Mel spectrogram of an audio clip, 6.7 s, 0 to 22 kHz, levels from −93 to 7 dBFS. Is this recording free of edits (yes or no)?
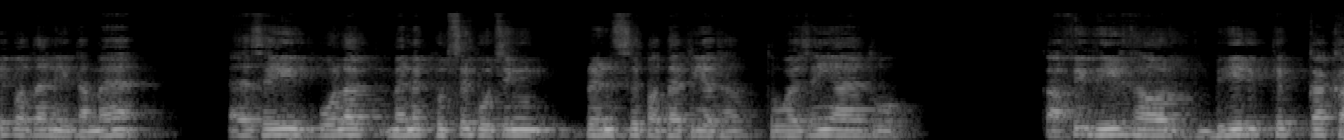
yes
